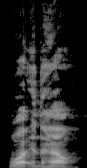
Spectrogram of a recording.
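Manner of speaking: ordinary talk, nothing marked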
